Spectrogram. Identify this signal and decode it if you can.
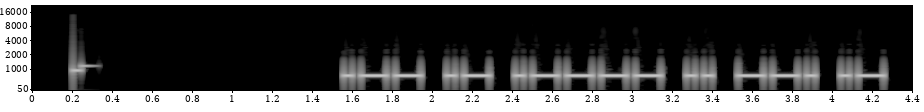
Morse code, heard as a keyed tone, about 28 wpm, 700 Hz. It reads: WA1IGA
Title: USA Call Signs Repeated 3x 28wpm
